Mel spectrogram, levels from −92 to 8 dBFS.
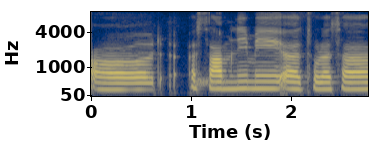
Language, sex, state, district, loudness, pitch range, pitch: Hindi, female, Maharashtra, Mumbai Suburban, -17 LUFS, 195-210 Hz, 205 Hz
